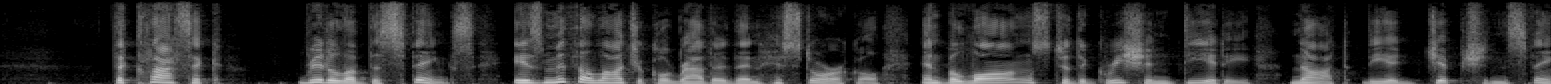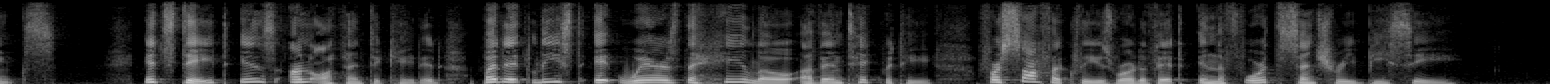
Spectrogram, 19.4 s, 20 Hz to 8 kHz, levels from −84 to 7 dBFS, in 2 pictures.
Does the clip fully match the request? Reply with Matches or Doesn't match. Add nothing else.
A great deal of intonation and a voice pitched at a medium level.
Matches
